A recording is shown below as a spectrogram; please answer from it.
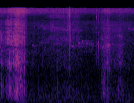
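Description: A single brief footstep scuff on a gravelly dirt track right at the start, then faint outdoor quiet.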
